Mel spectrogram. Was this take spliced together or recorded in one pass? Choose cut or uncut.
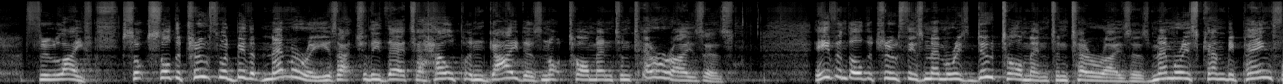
uncut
